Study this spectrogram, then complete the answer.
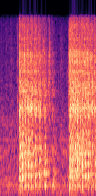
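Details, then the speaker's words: Cold model engine (Little Blazer build) popping and misfiring in sharp bursts; moisture forms around the port and seals it, so it won't run cleanly until warmed up; a couple of the engines running worse than others. "you can see that now that you hear that that loud pop that's moisture around that it's sealing it up completely so you've got to warm it up to get the moisture to stop forming"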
